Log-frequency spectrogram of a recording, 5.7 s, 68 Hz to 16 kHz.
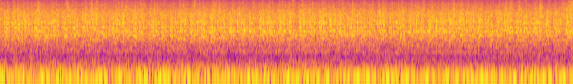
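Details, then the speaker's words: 1966 Chevy Impala 427 big-block V8 at idle after a slight timing adjustment, running better: steady deep idle with a light quick ticking chatter that comes and goes, thought to be from one side; valve chatter at idle. "You hear that chatter coming back? It comes and goes."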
